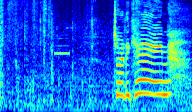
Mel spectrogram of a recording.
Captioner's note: phone beeps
